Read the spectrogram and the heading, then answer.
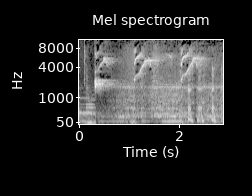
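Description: Thin, rising squeaky calls from a newly hatched, downy red kite chick weighing 40 grams in a captive breeding programme. A few short upward-sweeping cries stand out over steady low background noise.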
